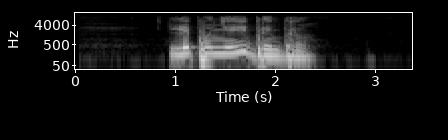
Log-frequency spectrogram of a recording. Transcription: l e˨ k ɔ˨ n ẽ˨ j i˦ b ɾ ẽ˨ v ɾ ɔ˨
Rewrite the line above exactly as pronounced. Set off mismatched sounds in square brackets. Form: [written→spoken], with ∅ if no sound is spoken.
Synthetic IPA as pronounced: l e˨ [k→p] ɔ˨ [n→ɲ] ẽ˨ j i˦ b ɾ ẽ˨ [v→b] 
